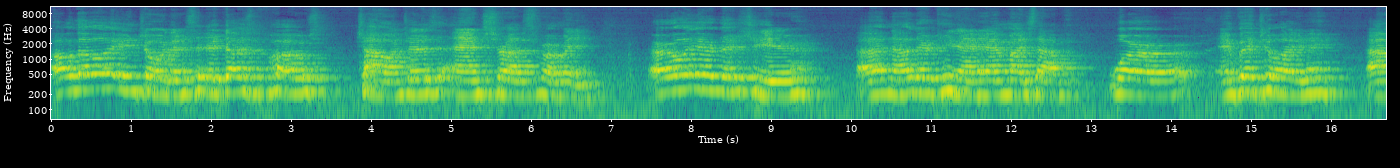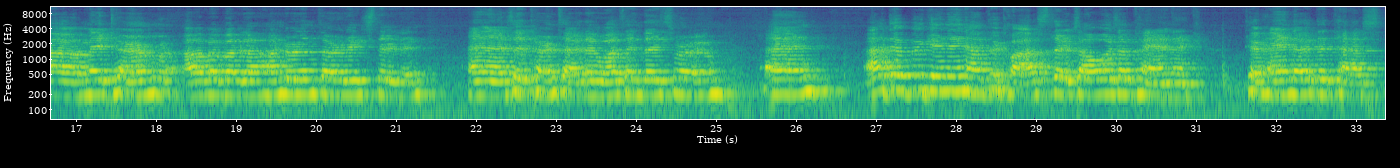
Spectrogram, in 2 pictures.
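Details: Adult male with cerebral palsy from oxygen loss at birth (umbilical cord around throat), a type with muscle stiffness and irregular movements, signs noticed around age 1, after extensive speech therapy: dysarthria (cerebral palsy).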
